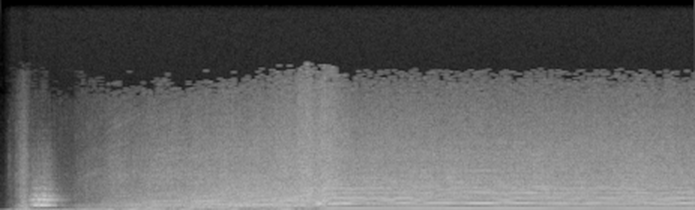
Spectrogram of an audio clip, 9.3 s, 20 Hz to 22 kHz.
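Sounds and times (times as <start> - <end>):
Reventon vehicle engine revving: 0.0 - 9.2.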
